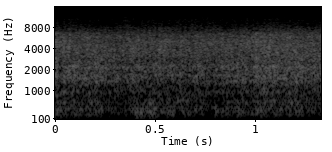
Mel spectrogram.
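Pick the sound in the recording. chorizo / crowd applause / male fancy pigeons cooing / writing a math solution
chorizo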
